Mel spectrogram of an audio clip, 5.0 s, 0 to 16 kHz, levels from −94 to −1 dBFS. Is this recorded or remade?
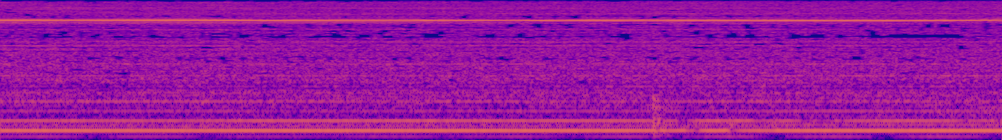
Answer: recorded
